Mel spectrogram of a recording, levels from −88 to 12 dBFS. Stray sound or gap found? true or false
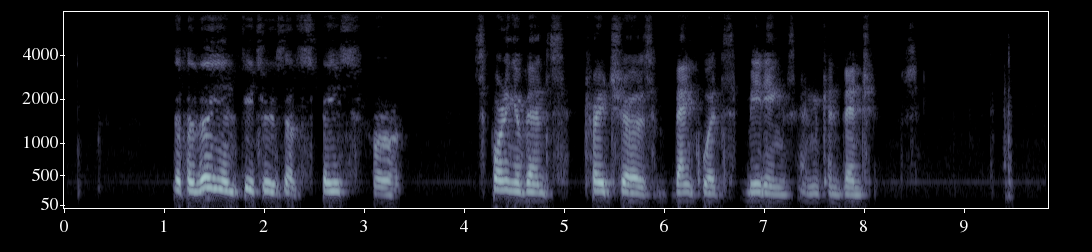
false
